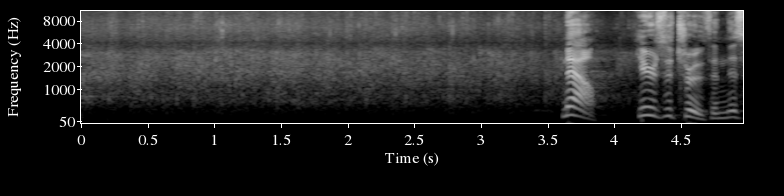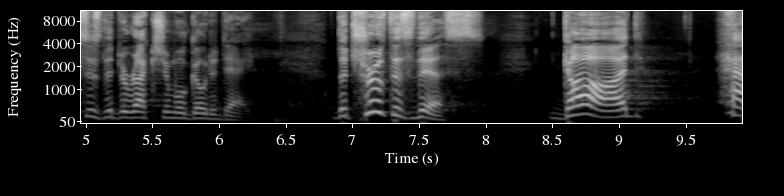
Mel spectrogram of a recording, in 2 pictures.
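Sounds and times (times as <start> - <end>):
audience applauding: 0.0 - 4.2
speech: 3.6 - 6.3, 6.9 - 9.2, 9.8 - 9.9.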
